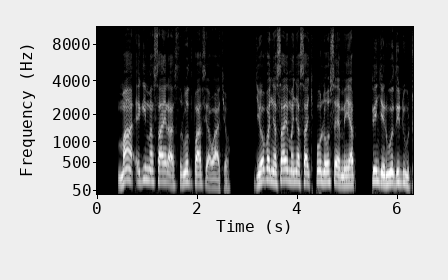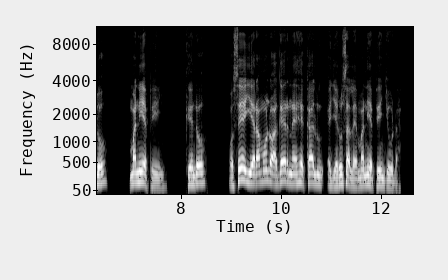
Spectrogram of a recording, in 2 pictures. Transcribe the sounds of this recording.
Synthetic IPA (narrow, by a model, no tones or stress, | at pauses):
maʔeɡimasaɪɾasɾwod̪pasjawat͡ʃɔ̰ | d͡ʒɛhɔvaɲasajemaɲasat͡ʃpoloːsɛmɪja | piɲd͡ʒeɾwod̪iduto | manɪɛpɪɲ | kendo | ɔsɛjɛɾamɔndɔaɡɛɾnɛɦɛkalued͡ʒɛɾus̬alɛmːanɪɛpɪɲd͡ʒʊda̰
